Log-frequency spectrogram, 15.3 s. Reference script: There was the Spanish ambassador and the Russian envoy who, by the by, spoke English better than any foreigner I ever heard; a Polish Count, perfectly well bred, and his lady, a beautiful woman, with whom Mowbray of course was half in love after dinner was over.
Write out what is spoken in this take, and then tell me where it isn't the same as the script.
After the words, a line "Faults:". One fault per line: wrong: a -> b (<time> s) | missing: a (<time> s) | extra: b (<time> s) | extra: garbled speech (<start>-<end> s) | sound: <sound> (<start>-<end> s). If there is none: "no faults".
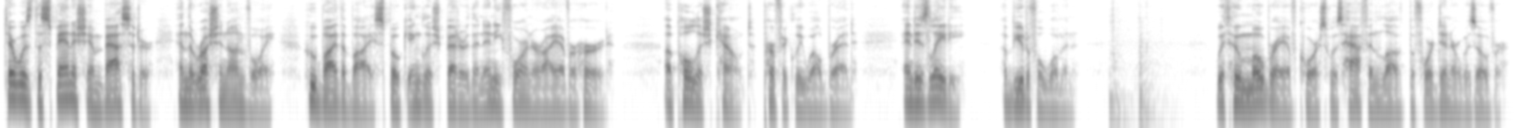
There was the Spanish ambassador and the Russian envoy who, by the by, spoke English better than any foreigner I ever heard; a Polish Count, perfectly well bred, and his lady, a beautiful woman, with whom Mowbray of course was half in love before dinner was over.
Faults:
sound: squeak (11.1-11.8 s)
wrong: after -> before (14.1 s)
